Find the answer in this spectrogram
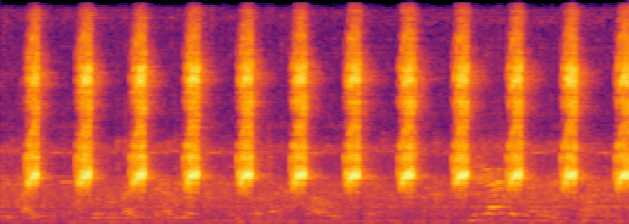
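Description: A green grasshopper gives dry, rasping chirps repeated steadily about twice a second.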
